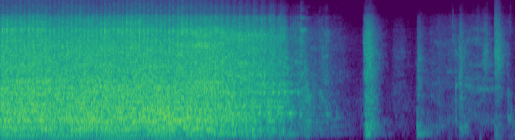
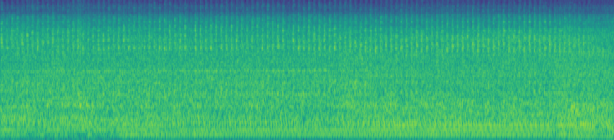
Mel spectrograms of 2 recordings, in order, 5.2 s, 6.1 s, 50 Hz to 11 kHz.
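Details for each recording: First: Briggs and Stratton 450E lawnmower engine, now running after not running before; speed surges up and down rhythmically then cuts out; still hunting, carburetor blamed and to come off again. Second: Briggs & Stratton 450E mower after full service (previously started then cut out after seconds; stood a few years, old fuel in tank), even tickover settling and smoothing as it burns through to fresh fuel; healthy idle.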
